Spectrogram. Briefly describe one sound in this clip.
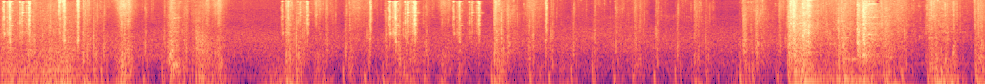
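Quick footsteps run over the ground.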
